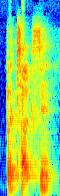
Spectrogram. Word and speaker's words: Patuxent: I know that you continue to publish in various publications, such as please pronounce this. Is it Patuxent? Patuxent.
